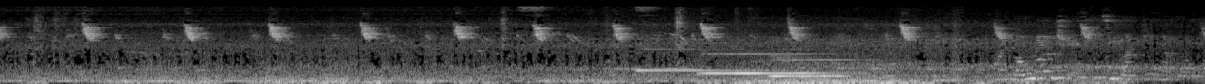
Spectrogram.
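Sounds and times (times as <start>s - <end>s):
train rumbling: 0.0s - 12.0s
bird chirping: 4.6s - 9.3s.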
